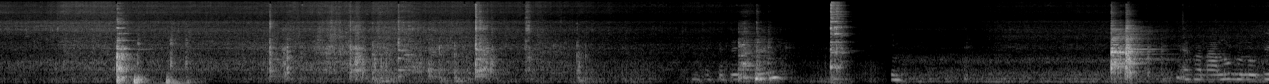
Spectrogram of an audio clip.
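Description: Soybean chunks fry in spice masala in a pan, heard as a soft sizzle broken by repeated spatula scrapes and clinks against the metal, with some louder knocks and pauses between bursts of stirring.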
